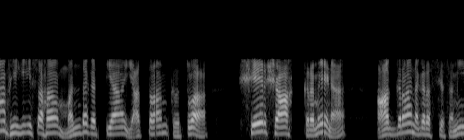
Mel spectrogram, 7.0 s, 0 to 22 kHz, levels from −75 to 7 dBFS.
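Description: The iLBC codec shapes the whole clip. Each 30 ms frame of speech has its excitation coded independently of the frame before, at a rate that fits 13.33 kbps. Nothing above 3.8 kHz survives, so the speech sounds narrowband and muffled at the top, with a plainly audible rough, slightly synthetic grain to the voiced sounds. This comes from the coarse per-frame modelling rather than from any single event.

A block of digital silence appears at 2.33 s and again at 4.84 s, each about 21 ms long. Each time, a run of samples is set to zero, which fits a 1024-sample block. The likely cause is the output buffer not being filled in time. The sound drops to nothing and returns with no fade, and each gap is heard as a brief hole.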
